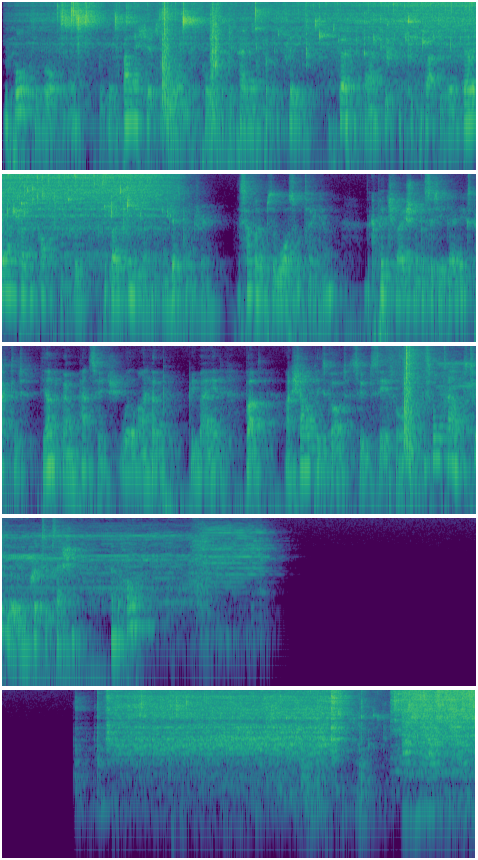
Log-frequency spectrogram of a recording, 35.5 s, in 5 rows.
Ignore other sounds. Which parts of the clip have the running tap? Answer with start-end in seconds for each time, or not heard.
0.1-9.8, 29.5-35.5.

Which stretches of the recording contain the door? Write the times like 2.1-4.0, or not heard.
2.1-4.0, 19.9-20.6.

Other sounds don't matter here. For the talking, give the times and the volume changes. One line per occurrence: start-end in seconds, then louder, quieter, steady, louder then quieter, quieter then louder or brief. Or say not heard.
0.0-23.4 steady.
